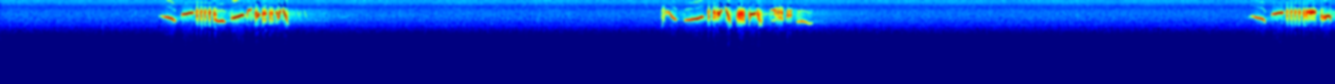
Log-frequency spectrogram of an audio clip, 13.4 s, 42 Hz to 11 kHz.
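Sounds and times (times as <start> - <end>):
spectacled warbler twittering: 1.6 - 3.0, 6.6 - 8.2, 12.5 - 13.3.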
